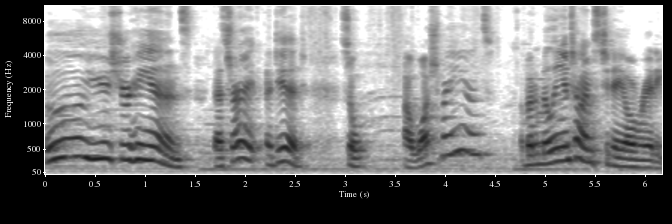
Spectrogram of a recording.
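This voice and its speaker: A woman talks at a moderate pace in an animated tone. Her pitch swings very widely. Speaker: cooking vlogger. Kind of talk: casual cooking tutorial. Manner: chatty, animated.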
